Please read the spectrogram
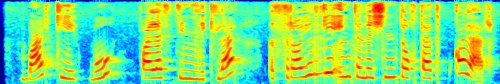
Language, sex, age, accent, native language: Uzbek, female, 18-24, Farg'ona, Uzbek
